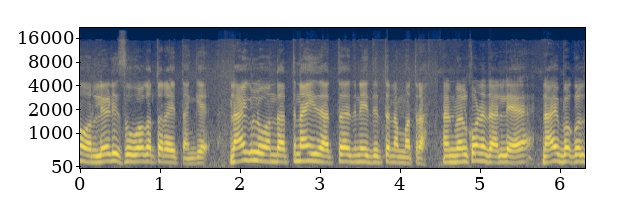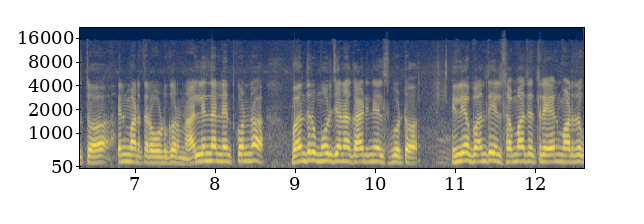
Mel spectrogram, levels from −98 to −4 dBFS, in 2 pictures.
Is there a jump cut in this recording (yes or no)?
yes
